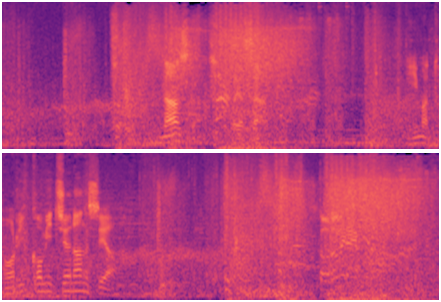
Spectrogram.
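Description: Blades slash and strike enemies in quick bursts.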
